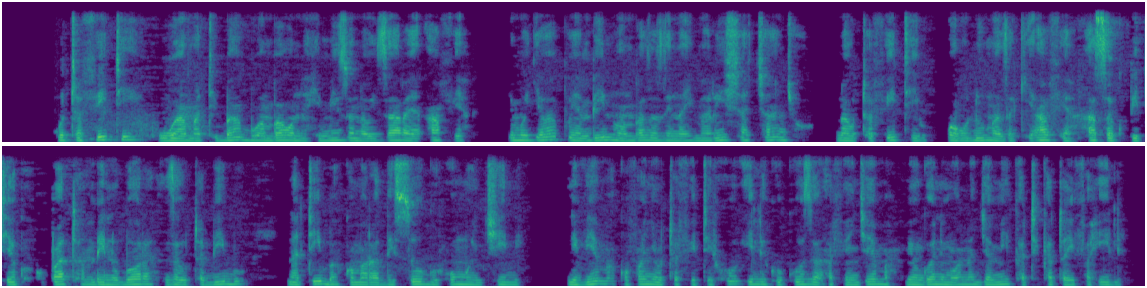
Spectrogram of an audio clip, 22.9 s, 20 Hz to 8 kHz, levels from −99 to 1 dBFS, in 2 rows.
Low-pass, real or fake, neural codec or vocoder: 7.2 kHz; real; none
